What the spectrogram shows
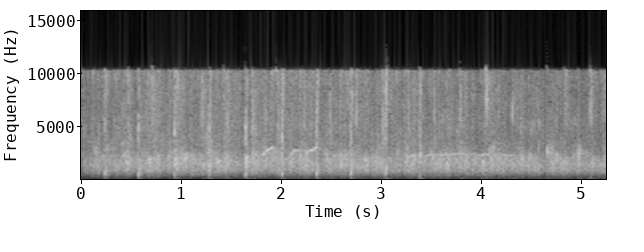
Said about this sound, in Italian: Quindi vi invito a fare un bel applauso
